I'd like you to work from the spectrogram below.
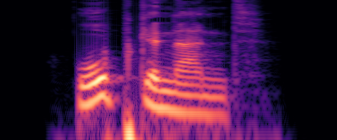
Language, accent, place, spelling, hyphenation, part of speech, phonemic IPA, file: German, Germany, Berlin, obgenannt, ob‧ge‧nannt, adjective, /ˈɔpɡəˌnant/, De-obgenannt.ogg
- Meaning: above-mentioned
